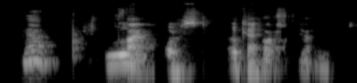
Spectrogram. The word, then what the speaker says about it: Stoelhorst: Stoelhorst. Stoelhorst. Stoelhorst. Yeah. Stoelhorst. Okay. Horst, yeah. Stoelhorst.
